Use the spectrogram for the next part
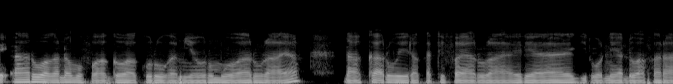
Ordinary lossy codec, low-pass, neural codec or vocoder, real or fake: Opus, 24 kbps; 5.4 kHz; none; real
